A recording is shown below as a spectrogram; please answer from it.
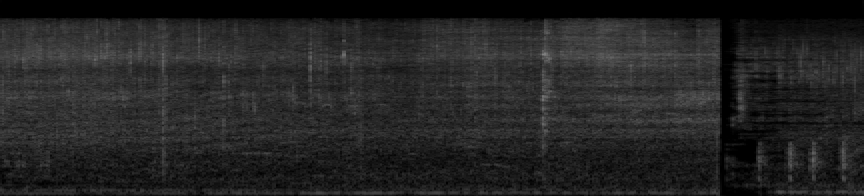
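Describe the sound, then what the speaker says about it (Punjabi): Potatoes frying with onions in a pan, a dense steady sizzle close up that cuts off abruptly near the end, followed by a few scattered clinks and crackles. "ਬਸ ਹੁਣ ਪਾ ਰਹੇ ਨੇ ਬੇਗਮ ਆਲੂ।"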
